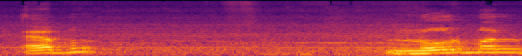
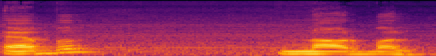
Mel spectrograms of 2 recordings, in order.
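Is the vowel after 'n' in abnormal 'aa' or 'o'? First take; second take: o; aa. First: The vowel after n sounds like 'o'. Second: The vowel after n sounds like 'aa'. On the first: The speaker calls it wrong. "ओ की मात्रा लगा के" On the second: The speaker calls it right. "यहाँ पर हम ओ को आ पढ़ेंगे"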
